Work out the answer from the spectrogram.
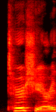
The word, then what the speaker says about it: tertiary: Primary, secondary, tertiary. This means third. It always kind of throws people because it looks like it's spelt strained. Tertiary.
